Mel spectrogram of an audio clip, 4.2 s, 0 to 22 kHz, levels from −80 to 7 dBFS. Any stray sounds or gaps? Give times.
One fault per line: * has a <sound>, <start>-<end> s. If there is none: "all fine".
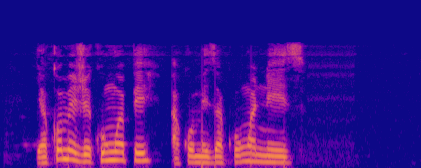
all fine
